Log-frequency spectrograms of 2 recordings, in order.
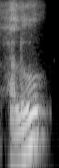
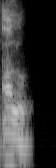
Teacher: they'll be dropping the H. So instead of hot, they will be saying hot.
